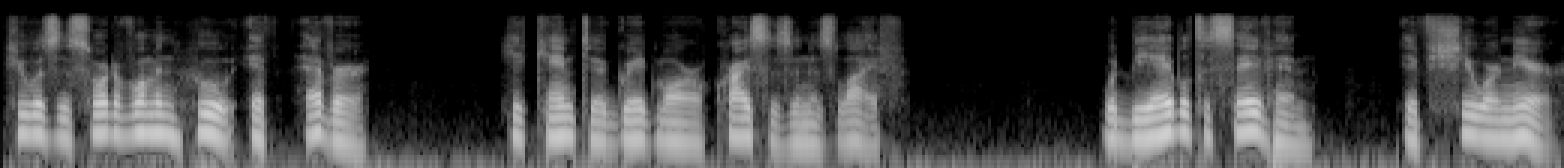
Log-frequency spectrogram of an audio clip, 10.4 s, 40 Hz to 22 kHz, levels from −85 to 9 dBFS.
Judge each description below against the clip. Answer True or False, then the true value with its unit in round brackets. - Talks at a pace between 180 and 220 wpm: False (165 wpm)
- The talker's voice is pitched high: False (125 Hz)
